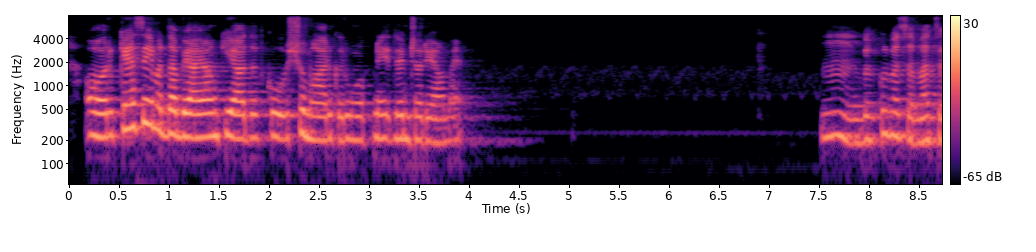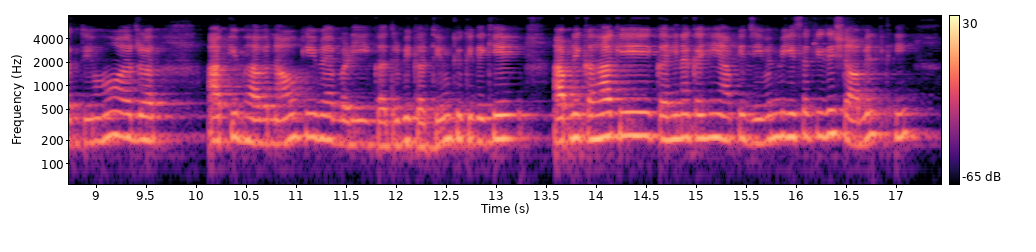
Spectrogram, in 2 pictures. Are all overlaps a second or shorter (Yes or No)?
Yes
